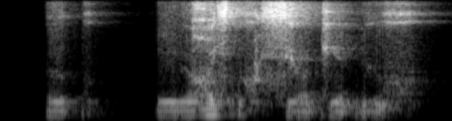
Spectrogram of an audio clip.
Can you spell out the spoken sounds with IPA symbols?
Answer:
ɵ kʷ | ŋ͡m ʉ ʁ y sʲ ɗ ɵ xʷ sʲ ɔ kʲ ɛ ɓ ʉ xʷ

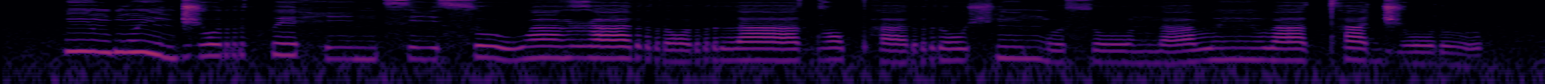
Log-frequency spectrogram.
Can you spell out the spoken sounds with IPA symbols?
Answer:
ĩ˦ ɡʷ ĩ˦˨ d͡ʒ o˦ r f e˦ h iː˨ ŋ s i˨ s ʊ˦˨ w ã˦ ɣ a˦ r ɔ˨ r l aː˦ d ɔ˦ pʰ a˨ r o˦ ʃ ĩ˦ m ʊ˨ s oː˨ n a˨˦ β ĩ˦ β a˦ tʰ a˦ d͡ʒ oː˨ ɾ ʊ˨

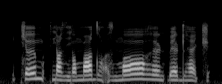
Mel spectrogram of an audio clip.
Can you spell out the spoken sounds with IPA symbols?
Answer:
c əː m ə̰ k j ɑ z j ɔ m ɑ dʱ ɑ̰ z m ɔː ɦ əː ɳ ɓ ɛ ɖʱ æ t͡ʃ

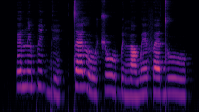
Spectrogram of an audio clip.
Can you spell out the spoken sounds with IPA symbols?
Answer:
ɪ˦ n ĩ˦ p i˦˨ ɡ͡b i˨ | t ɛ˦ l uː˨ t͡ʃ uː˦˨ ɓ ɪ˨ ŋ ã˨ w e˦ f ɛ˦ d uː˦˨

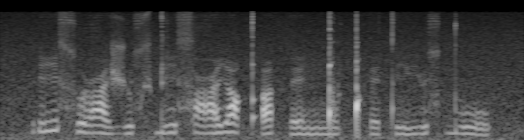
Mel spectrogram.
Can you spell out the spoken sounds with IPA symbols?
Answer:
ɾ i s u ʕ ɛ ʒ y s ɖ i s ʕ i ə̯ qʼ e θ e ŋ͡ǃ u ǃʰ e t i j y s d̪ u

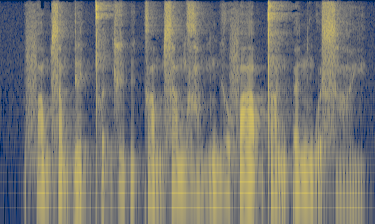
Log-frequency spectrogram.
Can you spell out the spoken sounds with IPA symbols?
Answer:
f a˧˩ m s a̰˧˨ m ɗ i˦˥ t̚ t̪ʰ ə˦˥ t̚ x i˧ ʔ i˨˦ k a˧˩ m s a˧ m ɣ a̤˨˩ m ŋ i˨˦ ə̯ f aː˦˥ p̚ t̪ a˧˩ n ʔ ɛ˧ n ŋ ṵ˧˨ ə̯ s a̤˨˩ j

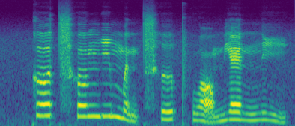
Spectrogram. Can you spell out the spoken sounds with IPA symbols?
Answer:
k ɤ˥ t͡sʰ ɤ˥ ŋ i˥ m ə̰˨˩ n t͡sʰ ɹ̩˧˥ pʰ w ɔ̰˨˩ m j ɛ˥˧ n n̪ i˥˩

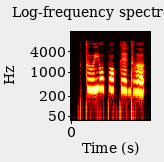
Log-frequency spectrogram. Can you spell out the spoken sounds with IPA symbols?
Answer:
t ɯ j o p ɔ k e dʱ ə

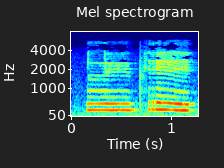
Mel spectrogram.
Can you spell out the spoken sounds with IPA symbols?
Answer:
lː yː pʰ r ɪ

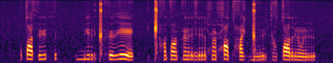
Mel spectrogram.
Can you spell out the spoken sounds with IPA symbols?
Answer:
tˤ ə θ y θ | bʲ u r ǁʰ ø ɣ e | ǁʰ ə̃ tˤ ũ k ə̃ r ɛ̤ r ħ ũ ħ e tˤ h ɔ ʒ ɡ͡ǁ ũ r k e̤ tˤ y r ũ r

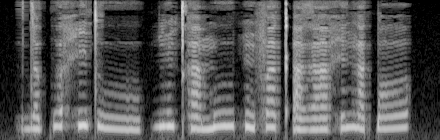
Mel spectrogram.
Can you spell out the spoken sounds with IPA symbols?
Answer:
d a˨ kʷ a˦ h ĩ˦ t uː˨ | b ũ˦ kʰ a˨ m uː˦ p ũ˨ f a˦ kʼ a˨ ɣ aː˨ h ɪ˦ ŋ a˨ k͡p ɔ˨˦

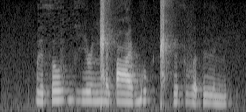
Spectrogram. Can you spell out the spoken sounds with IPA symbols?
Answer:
k͡p ɨ θ o v bʱ i ɹ ŋ͡ǁ ɨ ʔ ʕ æ b u k ǁʰ ɨ θ v ə ʔ ɨ n

